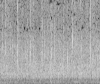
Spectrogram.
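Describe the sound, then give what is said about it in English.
An audience breaks into steady, loud applause, a dense wash of many hands clapping at once with no pauses and no voices rising above it. “And you better applaud that as much as you did Washington, D.C. being absent.”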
